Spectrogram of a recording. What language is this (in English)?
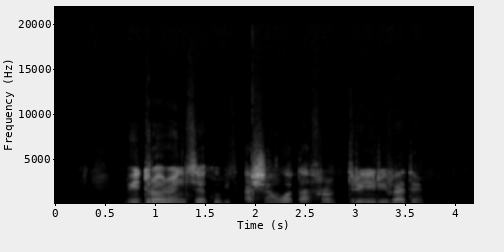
Nigerian Pidgin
